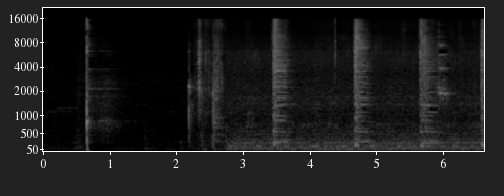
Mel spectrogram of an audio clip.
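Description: A guitar strummed in a slow rhythm, with a strong strum about once a second, starting about two seconds in. Before it, a single sharp click.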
